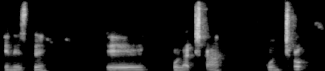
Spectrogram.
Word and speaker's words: ch'o': Y en con la cha, con cho, cho, cho, ratón, cho.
